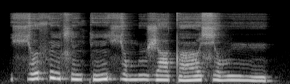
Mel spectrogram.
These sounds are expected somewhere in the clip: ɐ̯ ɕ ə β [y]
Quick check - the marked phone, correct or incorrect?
correct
